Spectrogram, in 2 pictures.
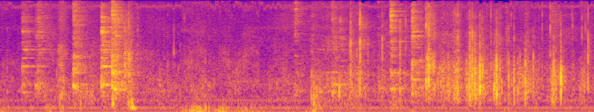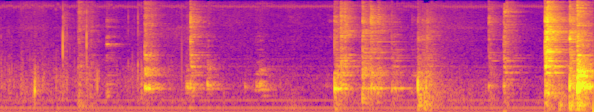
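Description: Spoon mixing in a container, heard as a long run of faint, rapid clinks and scrapes that tick along steadily for about twelve seconds, with a slightly louder clatter right at the end.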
